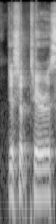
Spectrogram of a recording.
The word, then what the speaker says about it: Dsungaripterus: Dsungaripterus or something. Dsungaripterus, that's what its name is, yep. I'm stuck with the pronunciation sometimes.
